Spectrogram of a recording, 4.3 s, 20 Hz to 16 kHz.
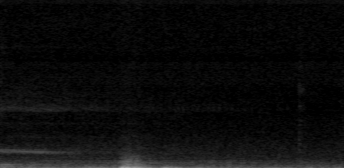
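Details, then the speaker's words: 1972 Electrolux Z310 cylinder vacuum cleaner switched off after its fans were cleaned and lubricated: a switch clunk, then a faint whine fading away smoothly with no rattle or grind. Quiet, normal motor wind-down. "Right, we'll turn it off and you can hear the quiet wind down."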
